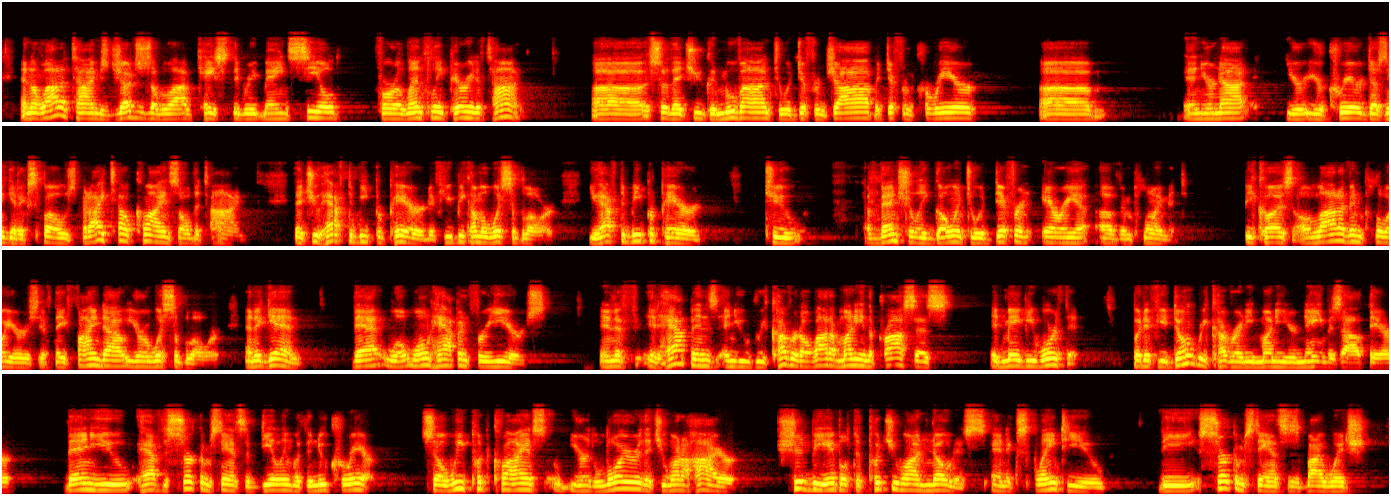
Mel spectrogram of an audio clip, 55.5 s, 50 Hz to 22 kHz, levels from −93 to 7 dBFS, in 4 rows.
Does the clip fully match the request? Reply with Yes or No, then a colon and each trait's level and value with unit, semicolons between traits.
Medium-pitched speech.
Yes: medium, 150 Hz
